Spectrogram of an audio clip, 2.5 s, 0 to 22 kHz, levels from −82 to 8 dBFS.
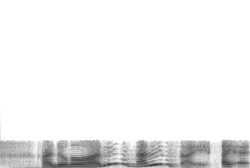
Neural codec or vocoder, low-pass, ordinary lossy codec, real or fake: codec, 16 kHz, 0.5 kbps, X-Codec, HuBERT features, trained on general audio; 3.6 kHz; none; fake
